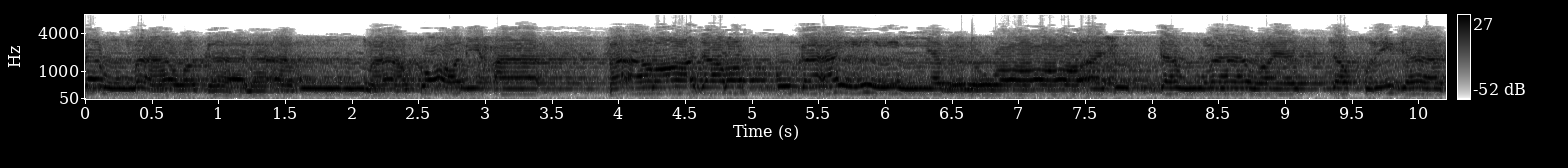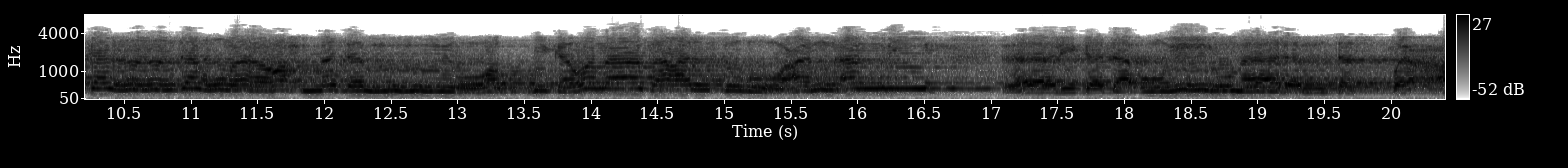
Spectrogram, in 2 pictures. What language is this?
Arabic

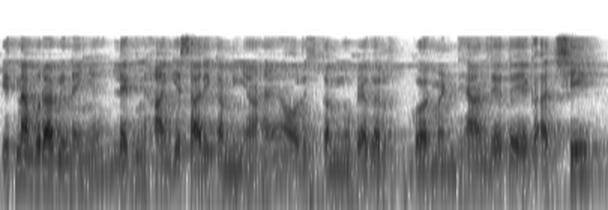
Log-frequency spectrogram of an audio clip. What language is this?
Urdu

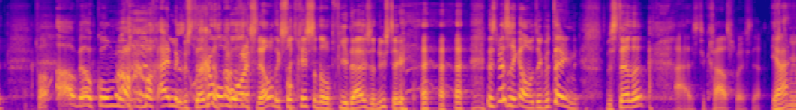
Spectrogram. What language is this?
Dutch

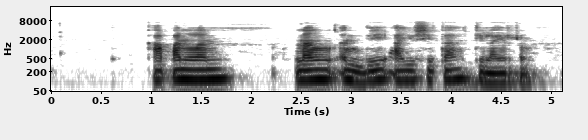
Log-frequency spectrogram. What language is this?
Javanese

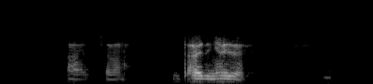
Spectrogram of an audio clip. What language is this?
Santali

